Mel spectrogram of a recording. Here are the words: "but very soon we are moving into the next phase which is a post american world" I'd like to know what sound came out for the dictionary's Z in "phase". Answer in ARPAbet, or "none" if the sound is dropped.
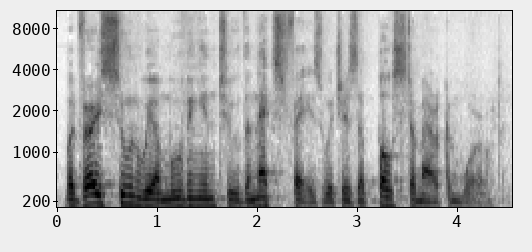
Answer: Z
